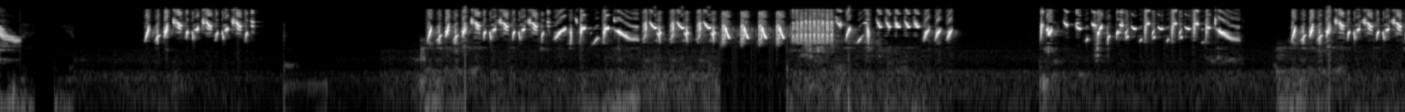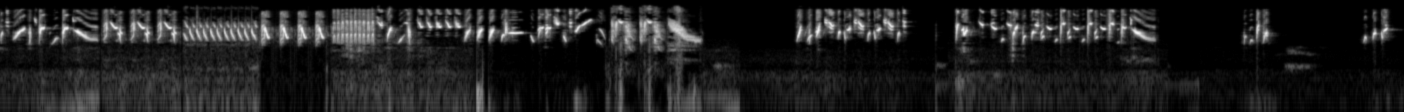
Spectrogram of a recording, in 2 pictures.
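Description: European goldfinch singing: long phrases of rapid, high twittering and trills, with a buzzy stretch about halfway through. The phrases are broken by several short gaps of dead silence.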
